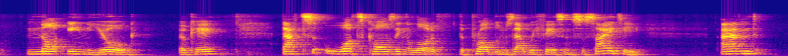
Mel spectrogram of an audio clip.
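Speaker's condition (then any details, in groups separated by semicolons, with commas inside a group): No condition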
